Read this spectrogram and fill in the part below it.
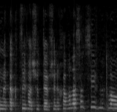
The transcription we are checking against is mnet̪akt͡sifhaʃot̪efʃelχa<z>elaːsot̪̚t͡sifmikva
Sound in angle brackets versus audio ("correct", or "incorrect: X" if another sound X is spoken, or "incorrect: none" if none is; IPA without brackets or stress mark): incorrect: v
